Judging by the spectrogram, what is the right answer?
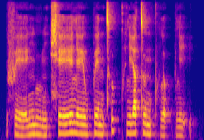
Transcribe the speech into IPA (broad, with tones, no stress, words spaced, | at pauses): feː˩˦ŋuː˨˩ŋt͡ɕʰeː˦˥ leː˧wpe˧ntʰu˥˩k̚ pʰli˦˥a̯tu˧n pʰlo˨˩k̚pli˨˩ʔ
